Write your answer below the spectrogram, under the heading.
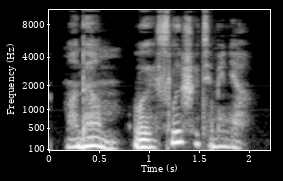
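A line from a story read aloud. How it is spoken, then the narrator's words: Quiet calling. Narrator (Russian): король тихо позвал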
